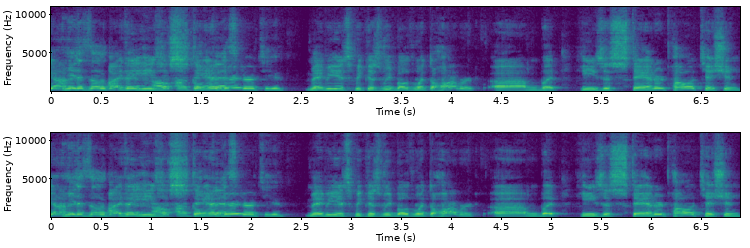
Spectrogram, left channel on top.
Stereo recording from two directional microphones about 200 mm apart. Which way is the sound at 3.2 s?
35° right (ahead or behind).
